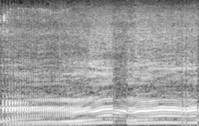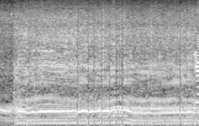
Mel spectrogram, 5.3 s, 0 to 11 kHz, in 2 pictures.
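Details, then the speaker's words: Predator 560 big-bore ATV engine, ported for top end, riding at full throttle: loud single revs up and holds high speed, but the pitch wavers and breaks up and pops; jetting still not quite right. "hear it break it up still not jetted quite right"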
